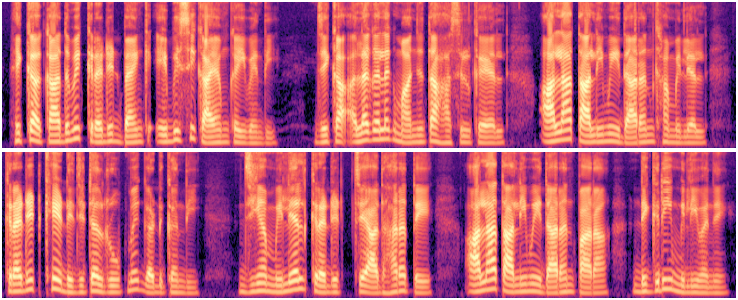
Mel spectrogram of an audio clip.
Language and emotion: Sindhi, neutral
